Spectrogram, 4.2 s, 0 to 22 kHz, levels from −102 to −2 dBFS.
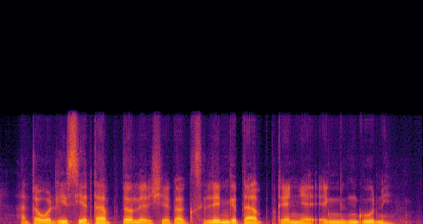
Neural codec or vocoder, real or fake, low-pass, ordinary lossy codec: codec, 16 kHz in and 24 kHz out, 0.6 kbps, FocalCodec, streaming, 2048 codes; fake; 10.8 kHz; none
